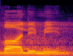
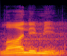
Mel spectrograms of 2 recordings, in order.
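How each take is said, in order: No difference in how they are said.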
